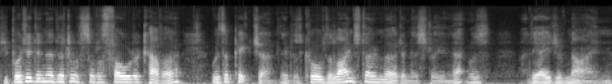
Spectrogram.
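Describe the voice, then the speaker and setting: Speaking fairly quickly with a British accent, a man uses lively intonation at a medium pitch, his tone dark, mellow and somewhat breathy. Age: 80s+. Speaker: author and former journalist. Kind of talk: interview answer.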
